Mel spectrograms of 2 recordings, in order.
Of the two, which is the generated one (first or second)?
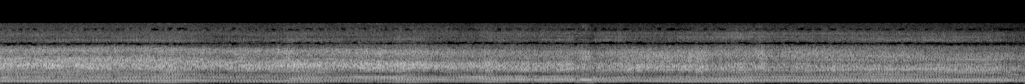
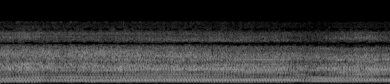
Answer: first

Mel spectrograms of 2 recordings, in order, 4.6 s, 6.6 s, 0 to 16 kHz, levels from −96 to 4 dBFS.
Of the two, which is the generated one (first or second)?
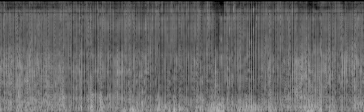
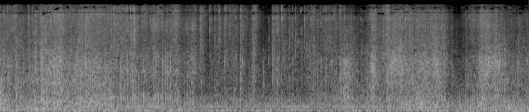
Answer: first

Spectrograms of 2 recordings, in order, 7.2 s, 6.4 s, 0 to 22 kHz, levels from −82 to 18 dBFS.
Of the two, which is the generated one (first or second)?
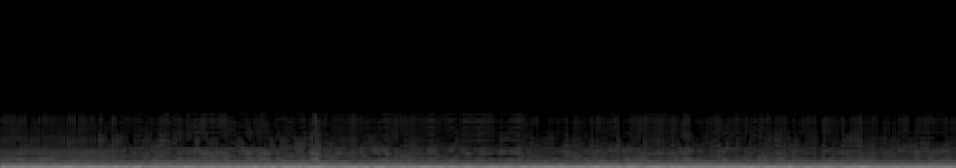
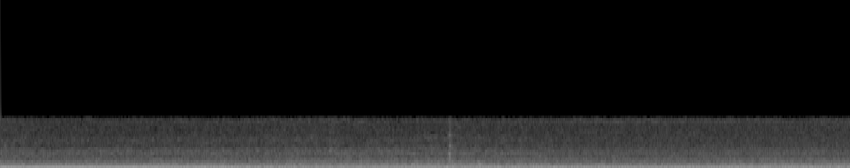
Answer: first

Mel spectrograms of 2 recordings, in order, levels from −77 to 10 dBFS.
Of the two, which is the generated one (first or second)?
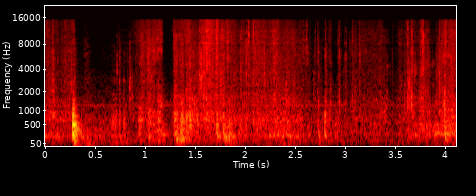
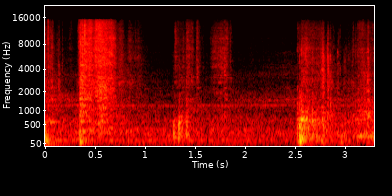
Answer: second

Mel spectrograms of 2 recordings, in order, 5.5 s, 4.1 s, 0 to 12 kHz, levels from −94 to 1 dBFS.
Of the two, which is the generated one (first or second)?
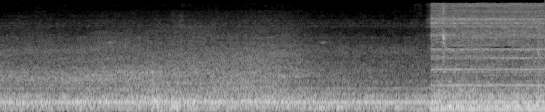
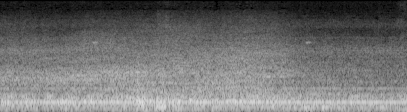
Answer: first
